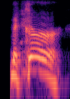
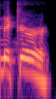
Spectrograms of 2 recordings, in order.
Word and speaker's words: McGirr: of talking to McGirr. Right? Did I say it right? Now, McGirr, no T at the end. McGirr.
